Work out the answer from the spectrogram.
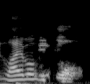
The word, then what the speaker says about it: Liebl: Did I say it right? Liel liel.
